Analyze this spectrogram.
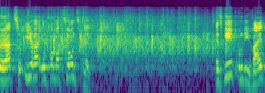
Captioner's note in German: Beifall AfD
